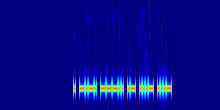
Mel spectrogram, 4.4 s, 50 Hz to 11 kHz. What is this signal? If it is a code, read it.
Morse code, heard as a keyed tone, about 40 wpm, 700 Hz. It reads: EC8AVV
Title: DXCC-100 Call Signs - 6 Characters - Repeated 3x - 40wpm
